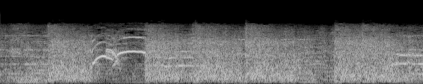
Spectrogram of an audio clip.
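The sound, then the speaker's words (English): Gunshots in an old film scene, a policeman firing at a man running away; a few sharp bangs break through a loud, dense soundtrack. “Bert the cop actually shoots at George when he's running away and is no threat to anyone.”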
